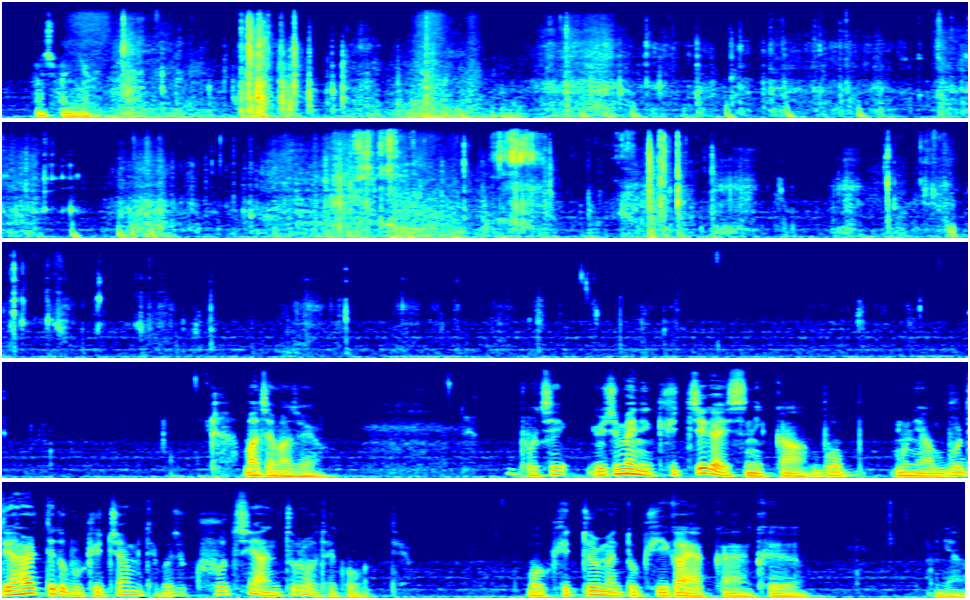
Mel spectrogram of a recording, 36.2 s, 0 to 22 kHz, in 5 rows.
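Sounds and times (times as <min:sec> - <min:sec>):
speech: 0:00.3 - 0:01.0, 0:23.6 - 0:24.2, 0:25.7 - 0:31.9, 0:32.9 - 0:35.1, 0:36.0 - 0:36.1
crunching and chewing snacks: 0:00.9 - 0:02.9, 0:03.9 - 0:23.3.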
